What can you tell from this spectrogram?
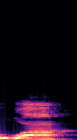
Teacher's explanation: ওয়াও হরফের মাখরাজ ছিল ঠোঁট গোল করে দুই ঠোঁটের শূন্য স্থান যেটা আছে দুই ঠোঁটের মাঝখানে যে শূন্য জায়গা ওই শূন্য জায়গা থেকে উচ্চারণ হবে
